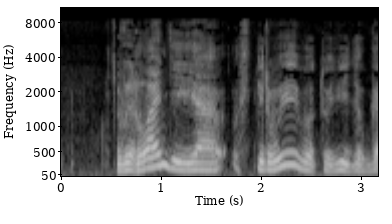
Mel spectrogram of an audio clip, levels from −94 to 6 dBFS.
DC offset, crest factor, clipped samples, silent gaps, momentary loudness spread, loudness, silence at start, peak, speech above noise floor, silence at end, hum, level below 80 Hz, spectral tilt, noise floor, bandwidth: under 0.1%; 14 dB; under 0.1%; none; 9 LU; -26 LUFS; 0.55 s; -12 dBFS; 30 dB; 0 s; none; -62 dBFS; -7.5 dB/octave; -56 dBFS; 8.6 kHz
